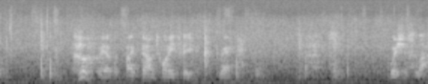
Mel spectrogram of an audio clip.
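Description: Another man talks with animation nearby.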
